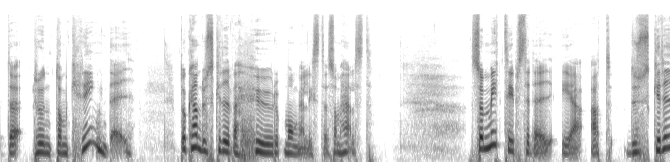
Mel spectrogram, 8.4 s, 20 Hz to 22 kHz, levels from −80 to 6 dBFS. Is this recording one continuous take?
no; 1 cut; at 2.2 s

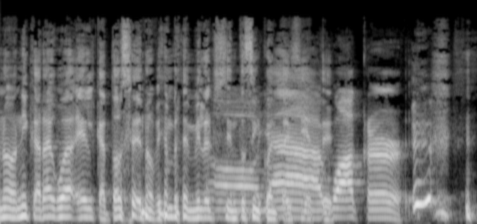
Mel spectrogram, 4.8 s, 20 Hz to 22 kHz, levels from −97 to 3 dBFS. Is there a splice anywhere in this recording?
no; 0 cuts

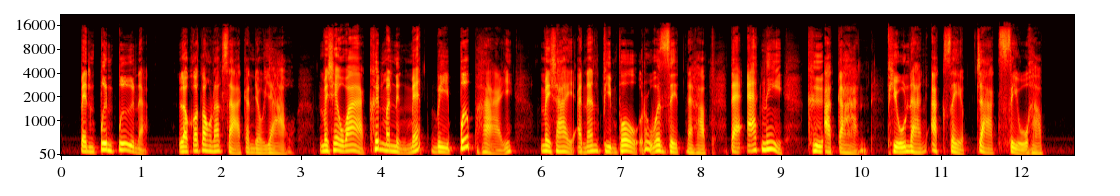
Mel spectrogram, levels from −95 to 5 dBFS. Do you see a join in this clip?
yes; 1 cut; at 9.5 s

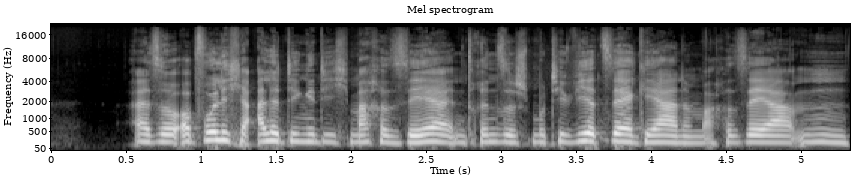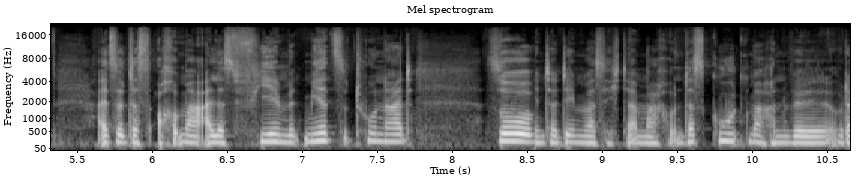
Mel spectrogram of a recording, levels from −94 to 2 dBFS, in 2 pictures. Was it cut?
yes; 1 cut; at 8.6 s

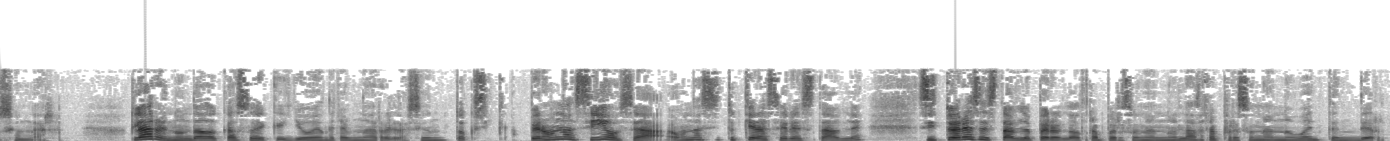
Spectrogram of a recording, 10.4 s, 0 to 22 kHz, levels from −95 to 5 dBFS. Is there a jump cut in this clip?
yes; 2 cuts; at 0.9 s, 3.9 s

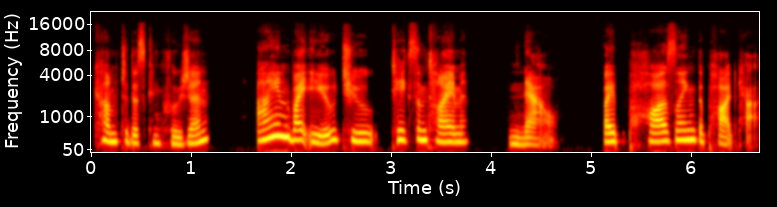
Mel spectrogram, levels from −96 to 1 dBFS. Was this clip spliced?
yes; 1 cut; at 1.5 s

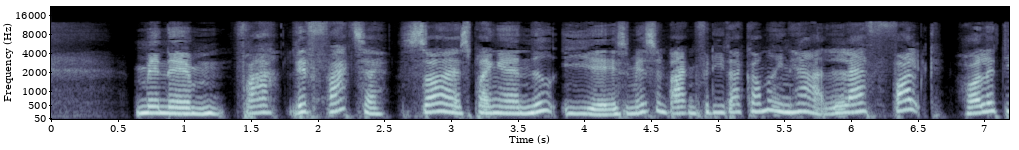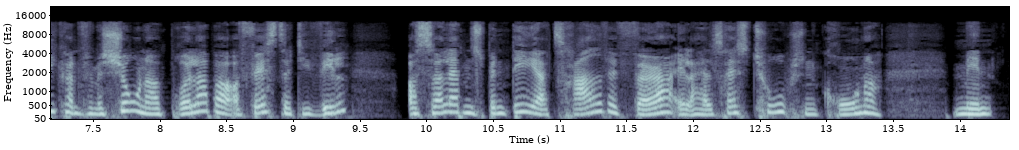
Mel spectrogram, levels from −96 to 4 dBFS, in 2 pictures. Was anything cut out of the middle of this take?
yes; 1 cut; at 1.3 s

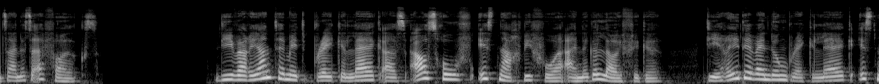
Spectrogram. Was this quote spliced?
yes; 2 cuts; at 4.7 s, 7.0 s

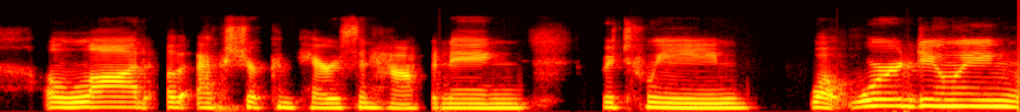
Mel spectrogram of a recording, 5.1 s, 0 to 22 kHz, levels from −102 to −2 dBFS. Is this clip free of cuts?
yes; 0 cuts

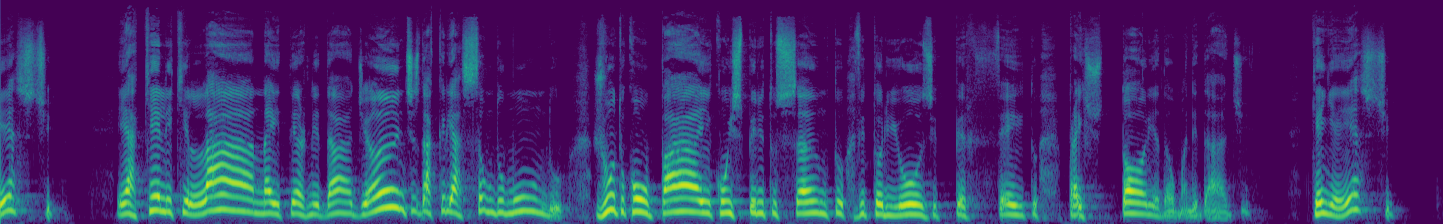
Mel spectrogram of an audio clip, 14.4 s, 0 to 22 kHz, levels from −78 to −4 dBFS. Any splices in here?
yes; 1 cut; at 8.5 s

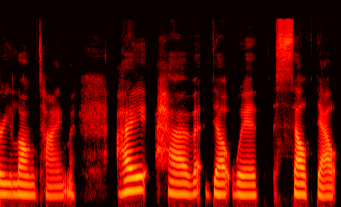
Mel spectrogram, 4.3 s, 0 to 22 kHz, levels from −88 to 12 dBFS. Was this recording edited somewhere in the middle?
no; 0 cuts

